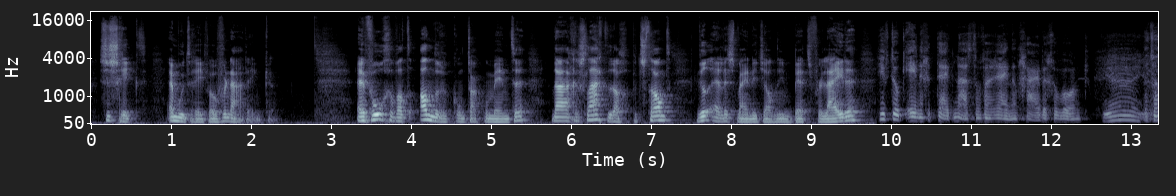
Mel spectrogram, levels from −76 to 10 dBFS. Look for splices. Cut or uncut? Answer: cut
